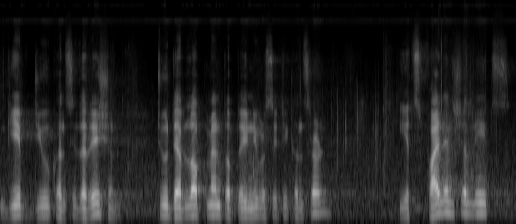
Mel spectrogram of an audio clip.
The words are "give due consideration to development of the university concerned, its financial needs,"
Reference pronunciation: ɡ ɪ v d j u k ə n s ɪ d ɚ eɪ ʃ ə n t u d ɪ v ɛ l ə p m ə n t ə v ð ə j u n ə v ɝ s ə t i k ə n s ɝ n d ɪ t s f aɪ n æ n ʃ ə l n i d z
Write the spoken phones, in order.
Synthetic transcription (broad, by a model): ɡ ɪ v d j u k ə n s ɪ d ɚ eɪ ʃ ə n t u d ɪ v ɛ l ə p m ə n t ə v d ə j u n ə v ɝ s ə t i k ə n s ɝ n ɪ t s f aɪ n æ n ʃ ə l n i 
